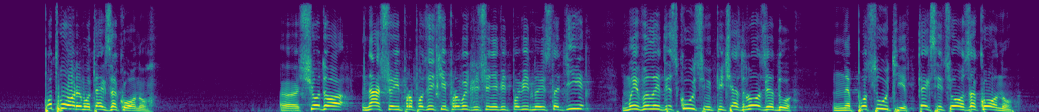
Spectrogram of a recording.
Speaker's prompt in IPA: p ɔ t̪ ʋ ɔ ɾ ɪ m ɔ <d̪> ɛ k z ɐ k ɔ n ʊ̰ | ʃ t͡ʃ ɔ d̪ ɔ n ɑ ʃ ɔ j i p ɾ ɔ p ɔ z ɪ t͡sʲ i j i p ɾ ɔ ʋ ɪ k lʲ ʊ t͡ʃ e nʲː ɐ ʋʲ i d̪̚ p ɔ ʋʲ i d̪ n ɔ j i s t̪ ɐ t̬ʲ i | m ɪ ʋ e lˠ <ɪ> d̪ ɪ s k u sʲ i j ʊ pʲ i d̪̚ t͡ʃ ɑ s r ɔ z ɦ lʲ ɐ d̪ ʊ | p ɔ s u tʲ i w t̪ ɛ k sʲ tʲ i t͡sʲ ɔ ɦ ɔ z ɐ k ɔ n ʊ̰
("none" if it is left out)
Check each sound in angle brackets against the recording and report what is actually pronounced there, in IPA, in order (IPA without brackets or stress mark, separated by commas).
t̪, ɪ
